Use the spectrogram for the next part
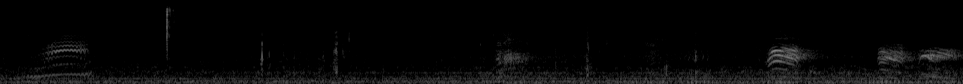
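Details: A brown-tabby-and-white cat, waking from a nap in tree shade and coming over to play, gives one clear rising-then-falling meow near the start; crows caw several times afterwards over a steady outdoor hum.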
